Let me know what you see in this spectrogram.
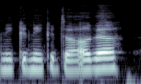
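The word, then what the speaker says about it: ニコニコ動画: I keep calling it Nico uploads, even though I pronounce it Nico Nico Doga, because I'm weird.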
